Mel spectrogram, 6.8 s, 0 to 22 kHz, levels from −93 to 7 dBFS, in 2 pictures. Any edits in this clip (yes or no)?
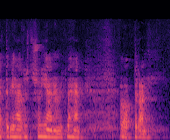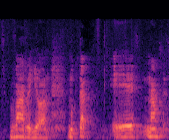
yes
